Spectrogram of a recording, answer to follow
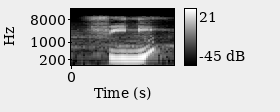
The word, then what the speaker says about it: finis: je tu el el all the form of phinear are similarly pronounced because the s and t in the end are not pronounced in french let's continue finish alphinis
